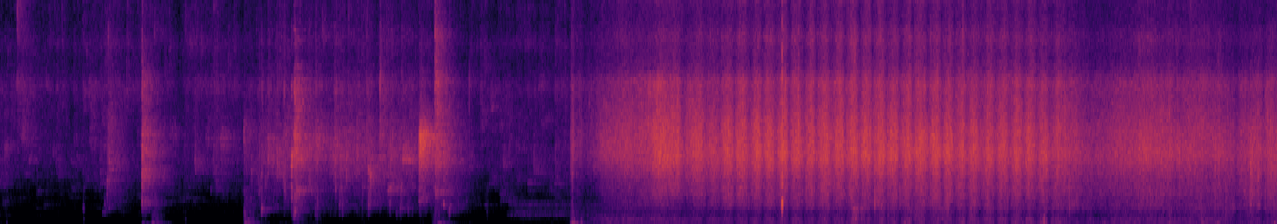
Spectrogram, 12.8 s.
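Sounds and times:
vigorous hair shampooing ASMR: 0:05.7 - 0:12.7.

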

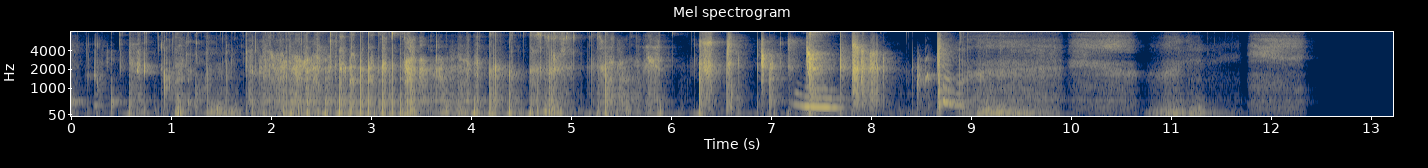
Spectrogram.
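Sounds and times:
ear licking: 0:00.0 - 0:09.0.

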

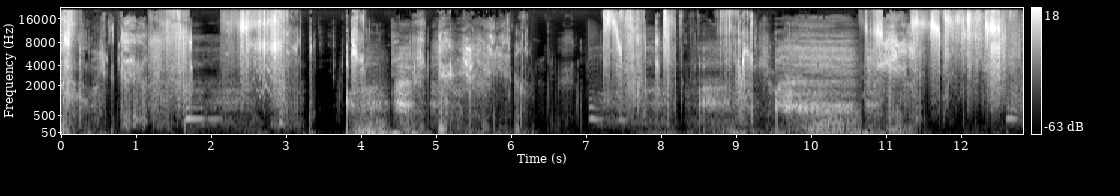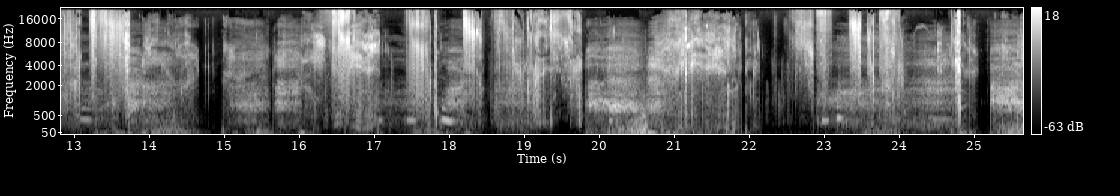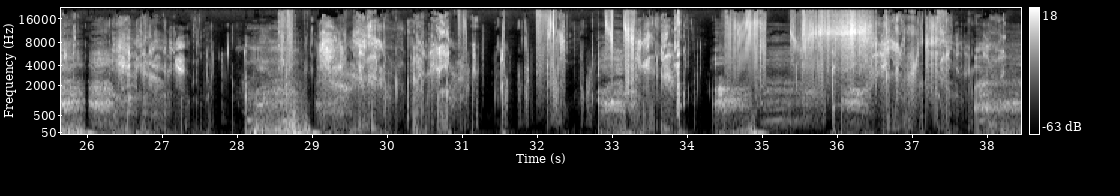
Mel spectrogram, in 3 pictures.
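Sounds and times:
ASMR licking of both ears: 0:00.0 - 0:38.4.

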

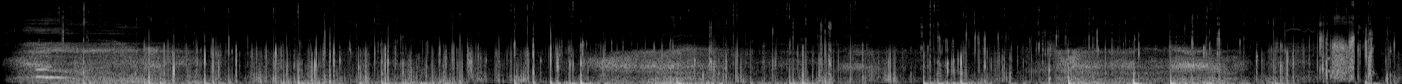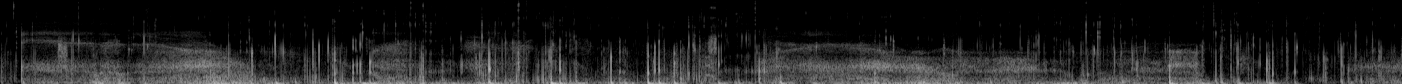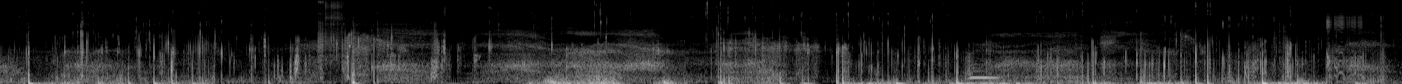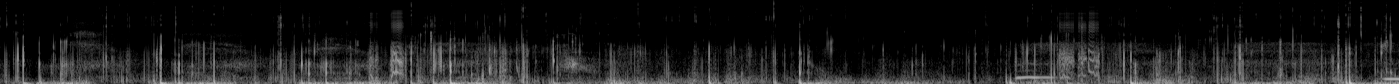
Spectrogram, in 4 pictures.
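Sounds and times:
licking of both ears: 0:00.2 - 0:56.0.

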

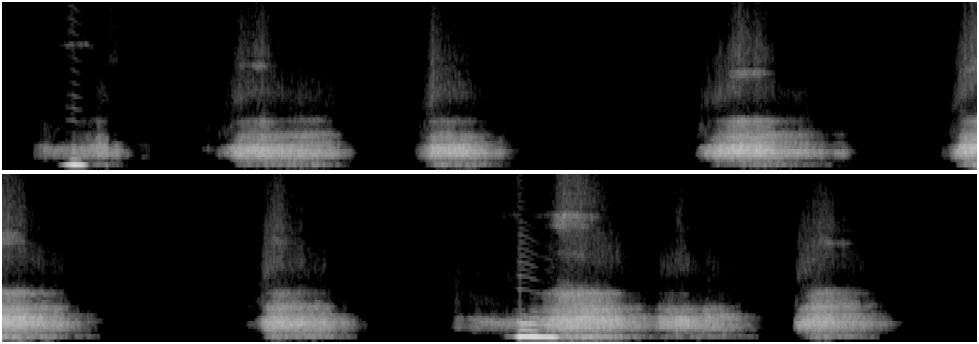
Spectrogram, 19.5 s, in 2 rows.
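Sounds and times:
student breathing in sleep: 0:02.2 - 0:03.6, 0:04.2 - 0:05.2, 0:07.0 - 0:08.6, 0:09.5 - 0:10.7, 0:12.3 - 0:13.4, 0:14.6 - 0:18.8.

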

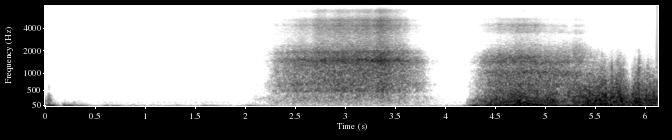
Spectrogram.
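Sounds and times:
person breathing in the left ear: 0:02.2 - 0:06.0.

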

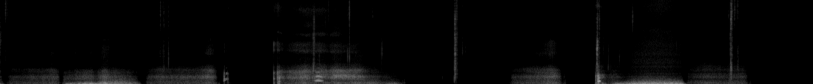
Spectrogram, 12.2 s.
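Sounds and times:
person whispering into the ear: 0:01.0 - 0:02.1, 0:09.0 - 0:10.3.

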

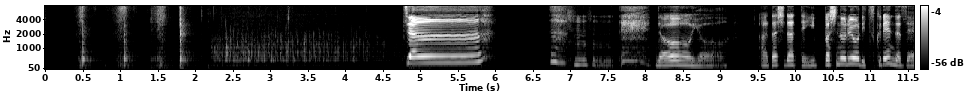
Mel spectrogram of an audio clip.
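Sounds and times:
knife chopping food while cooking: 0:00.4 - 0:02.0
bubbling sizzle of cooking food: 0:02.1 - 0:04.9
speech: 0:07.1 - 0:11.5.

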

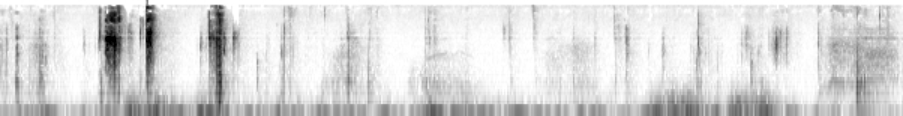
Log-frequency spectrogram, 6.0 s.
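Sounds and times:
kissing sounds: 0:00.7 - 0:01.6.

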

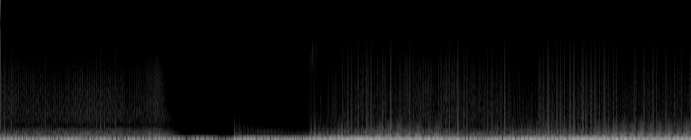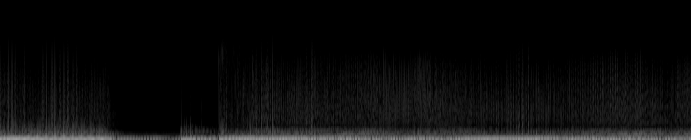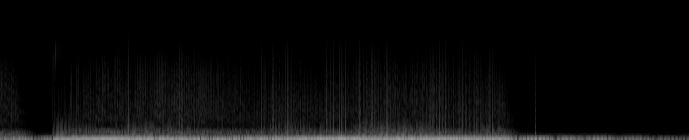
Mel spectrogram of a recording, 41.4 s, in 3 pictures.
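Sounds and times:
10 Hz to 30 Hz low frequency tone: 0:00.0 - 0:41.4.

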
